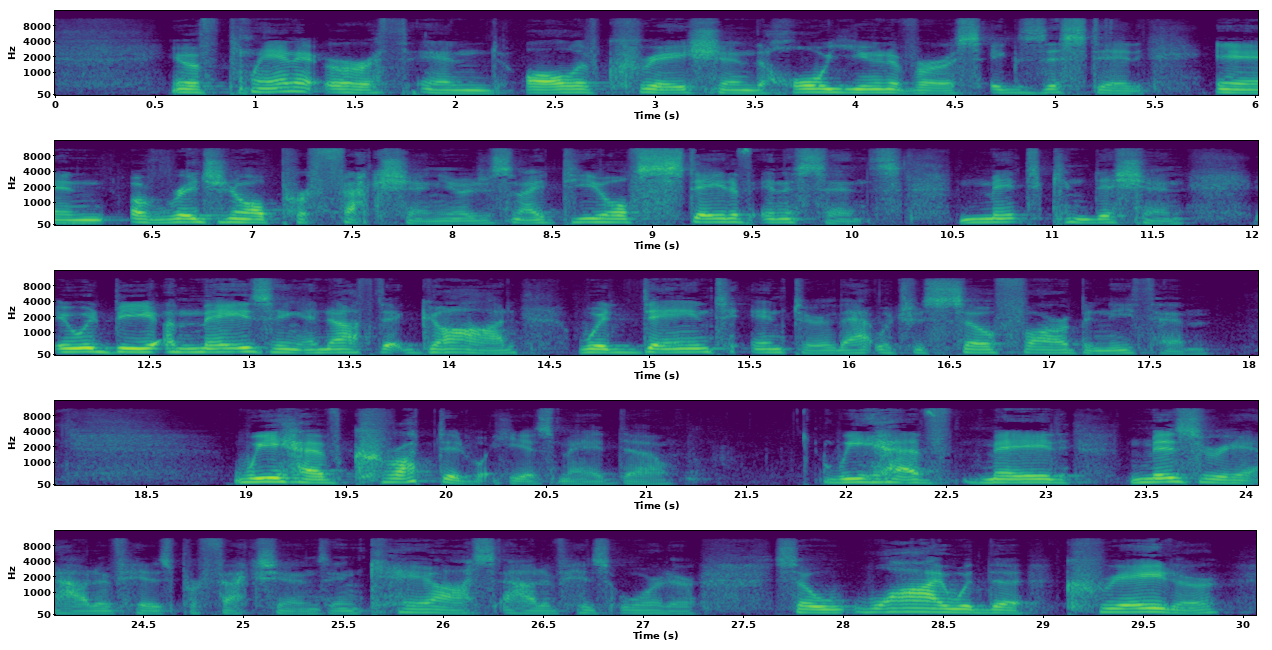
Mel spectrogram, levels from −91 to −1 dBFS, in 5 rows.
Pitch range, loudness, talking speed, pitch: 110-145 Hz, -26 LUFS, 140 wpm, 130 Hz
